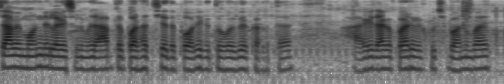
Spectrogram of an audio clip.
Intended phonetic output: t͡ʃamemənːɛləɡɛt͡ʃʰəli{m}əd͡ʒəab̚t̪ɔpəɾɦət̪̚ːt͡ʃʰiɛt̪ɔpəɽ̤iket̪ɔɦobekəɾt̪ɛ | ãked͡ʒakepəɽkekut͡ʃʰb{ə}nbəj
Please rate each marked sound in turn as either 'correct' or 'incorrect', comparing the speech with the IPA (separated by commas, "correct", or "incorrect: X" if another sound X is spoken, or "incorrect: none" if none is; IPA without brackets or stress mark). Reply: correct, correct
